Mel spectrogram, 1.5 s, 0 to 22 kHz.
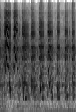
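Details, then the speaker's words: Off-road Mazda 3 test-fitting oversized wheels: quick scuffing rubs, about six or seven a second, over a low engine hum. The tire is brushing the mud flap. "You just barely brushed the mud flap on this side. I'm telling you right now. Oh, you're definitely hitting something on the side."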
